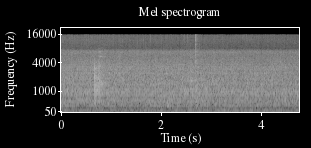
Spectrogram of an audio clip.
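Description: Chicken pieces sizzling in melted butter in a nonstick wok: a steady, rain-like frying hiss. A brief, sharper sound stands out a little under a second in.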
